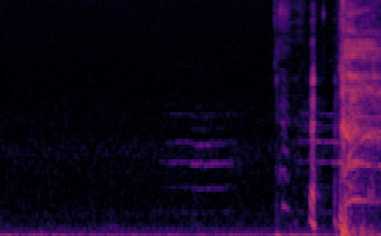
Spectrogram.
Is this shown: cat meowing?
yes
